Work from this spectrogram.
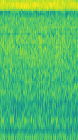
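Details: Carbureted car engine after carb tuning and clearing a clogged intake port, previously hard starting: short stretch of steady, evenly pulsing petrol idle with no hunting or stumble, settled at tick-over.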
